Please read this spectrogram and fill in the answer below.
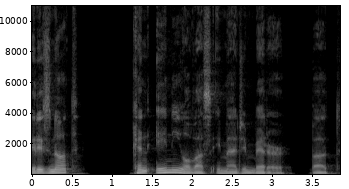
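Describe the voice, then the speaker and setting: The speaker has a soothing tone and lively intonation, moving at a fairly slow pace. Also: man. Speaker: voice actor. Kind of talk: audiobook reading of quotes. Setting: studio. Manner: relaxing, soothing.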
